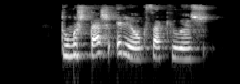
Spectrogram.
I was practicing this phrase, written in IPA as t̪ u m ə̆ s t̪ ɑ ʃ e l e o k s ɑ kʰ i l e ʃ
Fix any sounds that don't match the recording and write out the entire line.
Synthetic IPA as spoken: t̪ u m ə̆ ʃ t̪ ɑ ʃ e ɾ e o k s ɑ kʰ y l e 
